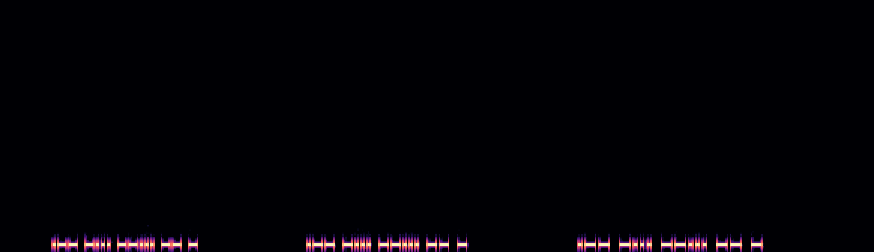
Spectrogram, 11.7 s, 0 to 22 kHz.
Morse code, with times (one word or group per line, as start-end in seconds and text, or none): 0.7-2.6 WB7MT
4.1-6.2 WB7MT
7.7-10.1 WB7MT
